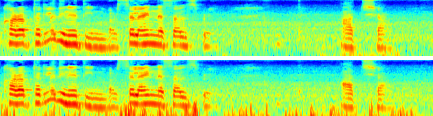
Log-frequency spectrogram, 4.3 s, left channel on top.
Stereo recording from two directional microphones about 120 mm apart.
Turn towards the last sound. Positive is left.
turn(degrees=15)  # may be behind; listen again after turning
